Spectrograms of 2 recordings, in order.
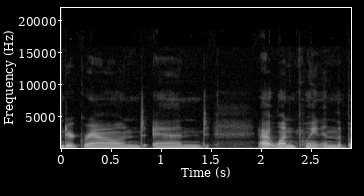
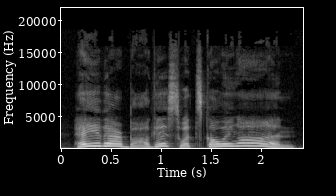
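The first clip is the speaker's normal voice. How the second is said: curious crowd shout; 10 semitones higher, 6 dB louder, slower than usual. A narrator's reading. Onlookers calling down into crater.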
